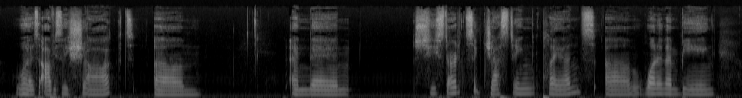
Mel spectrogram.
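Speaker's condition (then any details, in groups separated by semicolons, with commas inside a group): Cleft lip and palate, unilateral; dental impressions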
